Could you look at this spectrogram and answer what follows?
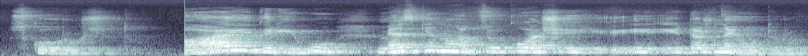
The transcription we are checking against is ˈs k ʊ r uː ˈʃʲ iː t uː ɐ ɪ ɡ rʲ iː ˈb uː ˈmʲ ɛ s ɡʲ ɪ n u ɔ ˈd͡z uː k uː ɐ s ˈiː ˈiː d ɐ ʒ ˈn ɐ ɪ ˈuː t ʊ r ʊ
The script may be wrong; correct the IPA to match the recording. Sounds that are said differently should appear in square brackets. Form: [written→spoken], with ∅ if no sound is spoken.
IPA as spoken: ˈs k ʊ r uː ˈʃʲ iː t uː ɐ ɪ ɡ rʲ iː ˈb uː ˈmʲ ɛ s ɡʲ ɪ n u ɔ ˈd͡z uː k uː ɐ [s→ʃ] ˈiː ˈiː d ɐ ʒ ˈn ɐ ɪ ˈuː t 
